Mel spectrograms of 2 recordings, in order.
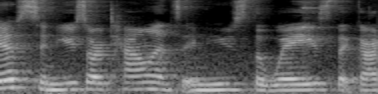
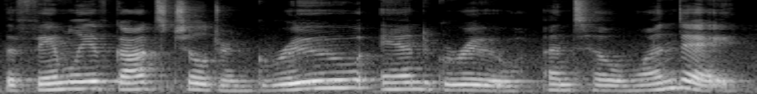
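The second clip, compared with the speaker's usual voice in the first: measured, expressive storytelling with key words lifted; storybook read-aloud; 4 dB louder than usual. A narrator's reading. Teacher reads a Bible story to children, expressive storytelling. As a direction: read it to children, drawing out the drama.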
